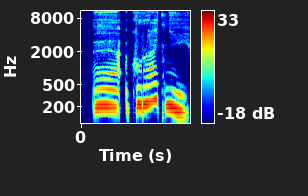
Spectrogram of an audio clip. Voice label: drop weapon, human woman threat; Stalker Anomaly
